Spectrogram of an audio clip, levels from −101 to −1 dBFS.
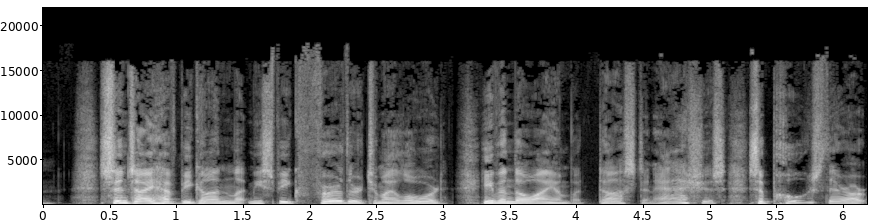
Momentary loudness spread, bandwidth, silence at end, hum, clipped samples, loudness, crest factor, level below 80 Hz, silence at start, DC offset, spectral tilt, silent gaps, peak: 10 LU; 17.5 kHz; 0 s; none; under 0.1%; -19 LUFS; 16 dB; -48 dBFS; 0 s; under 0.1%; -5 dB/octave; none; -2 dBFS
